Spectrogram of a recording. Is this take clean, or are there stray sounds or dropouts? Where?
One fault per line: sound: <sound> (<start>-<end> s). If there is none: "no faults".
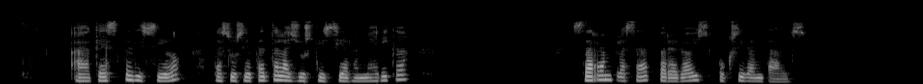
no faults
